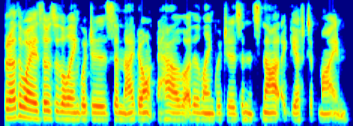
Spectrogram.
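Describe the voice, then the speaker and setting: Low-voiced American woman, reflective. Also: little pitch movement, fairly bright tone, dry recording, muffled recording. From United States. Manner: reflective, unhurried, many "you know" fillers. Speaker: interview guest, author and women's empowerment coach. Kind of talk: conversational interview answers.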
